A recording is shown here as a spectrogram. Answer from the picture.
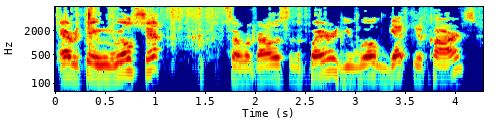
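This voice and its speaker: A man with a Chicago accent, at a moderate pace. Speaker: sports card breaker. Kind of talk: live stream card break. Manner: casual, filler-heavy.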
